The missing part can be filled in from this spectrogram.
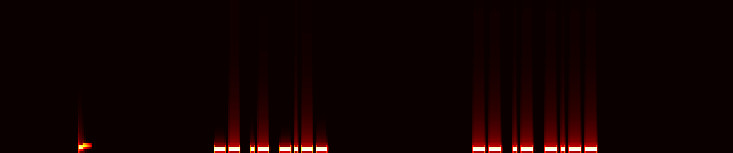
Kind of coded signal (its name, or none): Morse code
